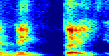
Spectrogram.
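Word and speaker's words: ネクタイ: উচ্চারণটা আসে না হ্যা তো নেকতাই মূলত হ্যা নেকতাই তো কুটা কয় মত উচ্চারণ হবে নেকতাই নেকতাই মানে মূলত যেটাই আমরা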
